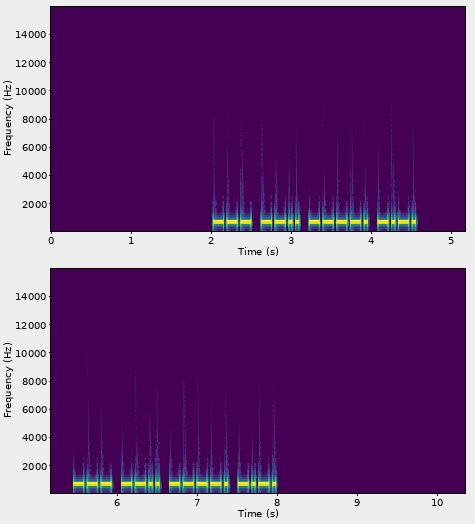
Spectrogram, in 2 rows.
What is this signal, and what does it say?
Morse code, heard as a keyed tone, about 27 wpm, 700 Hz. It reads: OZ9C OZ9C
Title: DXCC-100 Call Signs - 4 Characters - Repeated 2x - 28wpm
